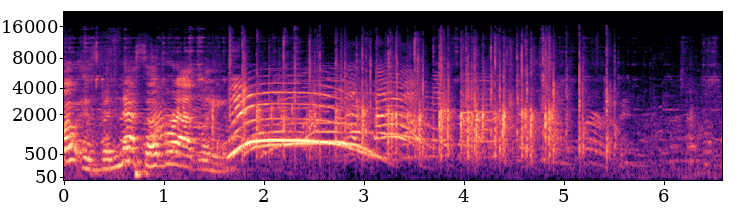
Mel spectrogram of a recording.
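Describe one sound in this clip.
A crowd applauds and claps.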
